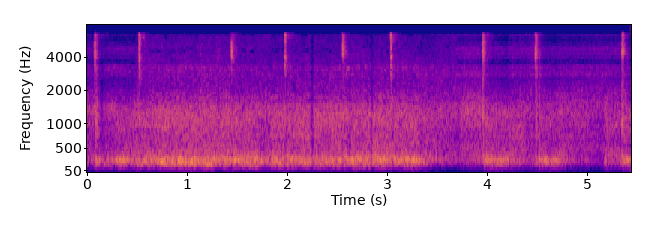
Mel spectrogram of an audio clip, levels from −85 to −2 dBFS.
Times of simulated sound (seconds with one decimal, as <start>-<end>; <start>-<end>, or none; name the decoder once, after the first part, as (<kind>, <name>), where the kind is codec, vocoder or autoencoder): 0.0-0.5 (codec, ZipCodec); 3.7-5.4

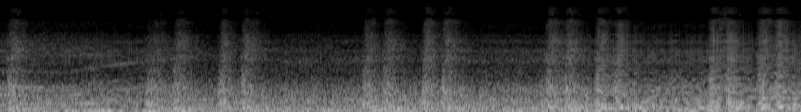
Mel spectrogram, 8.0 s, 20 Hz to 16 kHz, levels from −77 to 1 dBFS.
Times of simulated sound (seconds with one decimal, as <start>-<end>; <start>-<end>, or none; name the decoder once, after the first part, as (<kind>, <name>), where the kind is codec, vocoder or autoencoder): 1.0-1.5 (vocoder, BigVGAN v2); 5.9-8.0

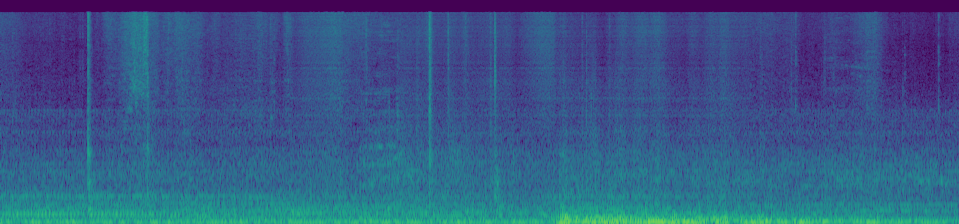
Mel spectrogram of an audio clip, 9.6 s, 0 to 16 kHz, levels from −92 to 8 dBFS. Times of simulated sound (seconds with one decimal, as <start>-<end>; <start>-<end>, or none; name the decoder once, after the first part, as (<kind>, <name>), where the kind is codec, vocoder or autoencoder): 2.9-3.4 (autoencoder, DAC-VAE); 4.0-7.5

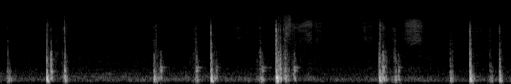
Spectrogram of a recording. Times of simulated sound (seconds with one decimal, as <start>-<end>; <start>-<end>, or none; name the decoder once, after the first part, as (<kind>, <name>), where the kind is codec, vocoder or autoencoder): 4.1-5.1 (autoencoder, DAC-VAE)

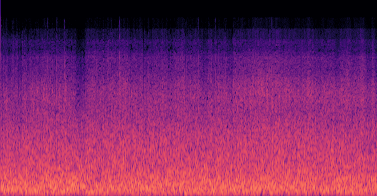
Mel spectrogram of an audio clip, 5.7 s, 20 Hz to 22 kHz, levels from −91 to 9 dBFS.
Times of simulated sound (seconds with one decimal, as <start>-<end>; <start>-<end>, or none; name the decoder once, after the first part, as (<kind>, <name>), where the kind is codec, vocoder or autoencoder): 4.9-5.7 (autoencoder, DAC-VAE)

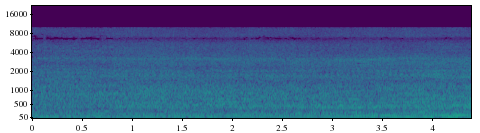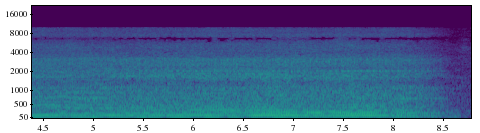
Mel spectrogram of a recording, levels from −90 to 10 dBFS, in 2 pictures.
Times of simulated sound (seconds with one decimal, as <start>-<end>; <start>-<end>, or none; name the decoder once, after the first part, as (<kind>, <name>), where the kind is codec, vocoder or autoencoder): 0.8-5.2 (autoencoder, DAC-VAE)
